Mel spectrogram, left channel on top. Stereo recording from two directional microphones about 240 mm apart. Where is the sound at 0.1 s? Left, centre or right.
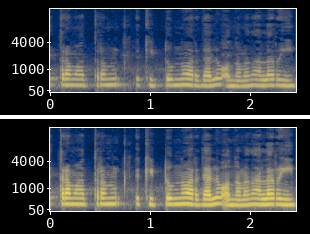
Right.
